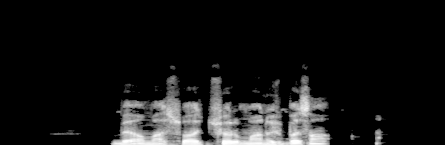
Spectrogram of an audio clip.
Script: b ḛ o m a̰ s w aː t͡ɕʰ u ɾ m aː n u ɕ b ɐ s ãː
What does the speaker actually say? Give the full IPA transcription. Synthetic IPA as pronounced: b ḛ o m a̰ s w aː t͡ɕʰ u ɾ m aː n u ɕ b ɐ s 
